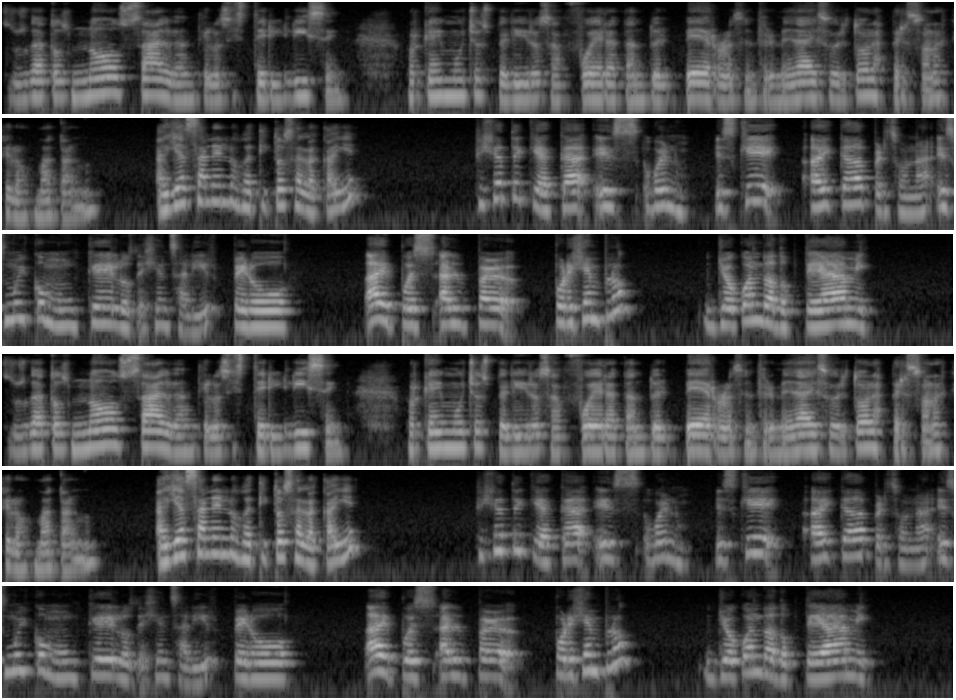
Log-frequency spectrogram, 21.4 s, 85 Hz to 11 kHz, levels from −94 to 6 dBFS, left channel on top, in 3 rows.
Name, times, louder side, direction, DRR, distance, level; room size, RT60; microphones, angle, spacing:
voice 1, 0.0-7.9 8.3-9.8, right 4 dB, 20° right, 0.4 m, -34 dB
voice 2, 10.7-12.9 13.2-16.4 17.0-18.1 18.4-18.9 19.5-20.8, left 2 dB, 90° left, 0.9 m, -32 dB
2.5 x 2.3 x 2.8 m
head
